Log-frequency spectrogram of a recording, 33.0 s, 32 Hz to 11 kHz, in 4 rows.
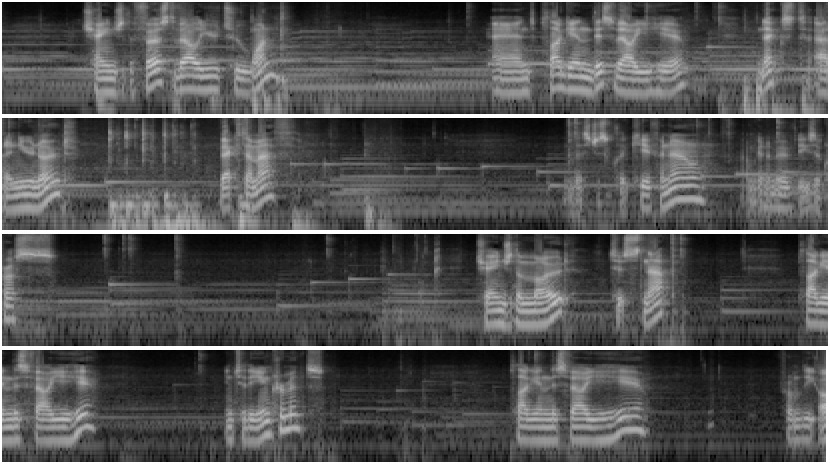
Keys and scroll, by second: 2.7 1, 2.8 Return, 7.6 a, 9.4-10.1 typing, 10.7 Return, 16.4-17.2 typing.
